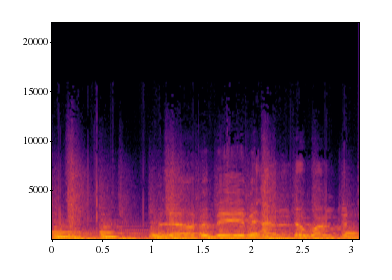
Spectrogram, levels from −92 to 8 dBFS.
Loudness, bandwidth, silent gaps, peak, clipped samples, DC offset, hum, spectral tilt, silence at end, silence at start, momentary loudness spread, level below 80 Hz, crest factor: -17 LUFS; 11 kHz; none; -4 dBFS; under 0.1%; under 0.1%; none; -7 dB/octave; 0 s; 0 s; 4 LU; -32 dBFS; 12 dB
